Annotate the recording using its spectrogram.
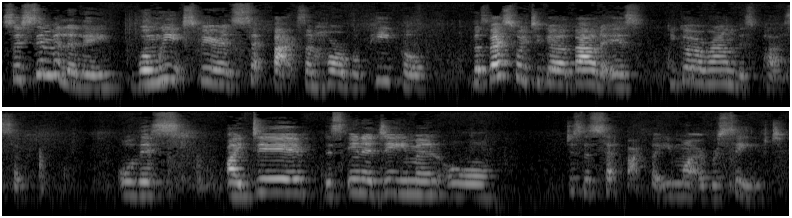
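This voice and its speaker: With a British accent, a woman speaks at a fairly quick pace and a high pitch, her intonation lively and her loudness swinging widely. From London, England. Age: 20s. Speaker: writer giving a career talk. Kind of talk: motivational talk.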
